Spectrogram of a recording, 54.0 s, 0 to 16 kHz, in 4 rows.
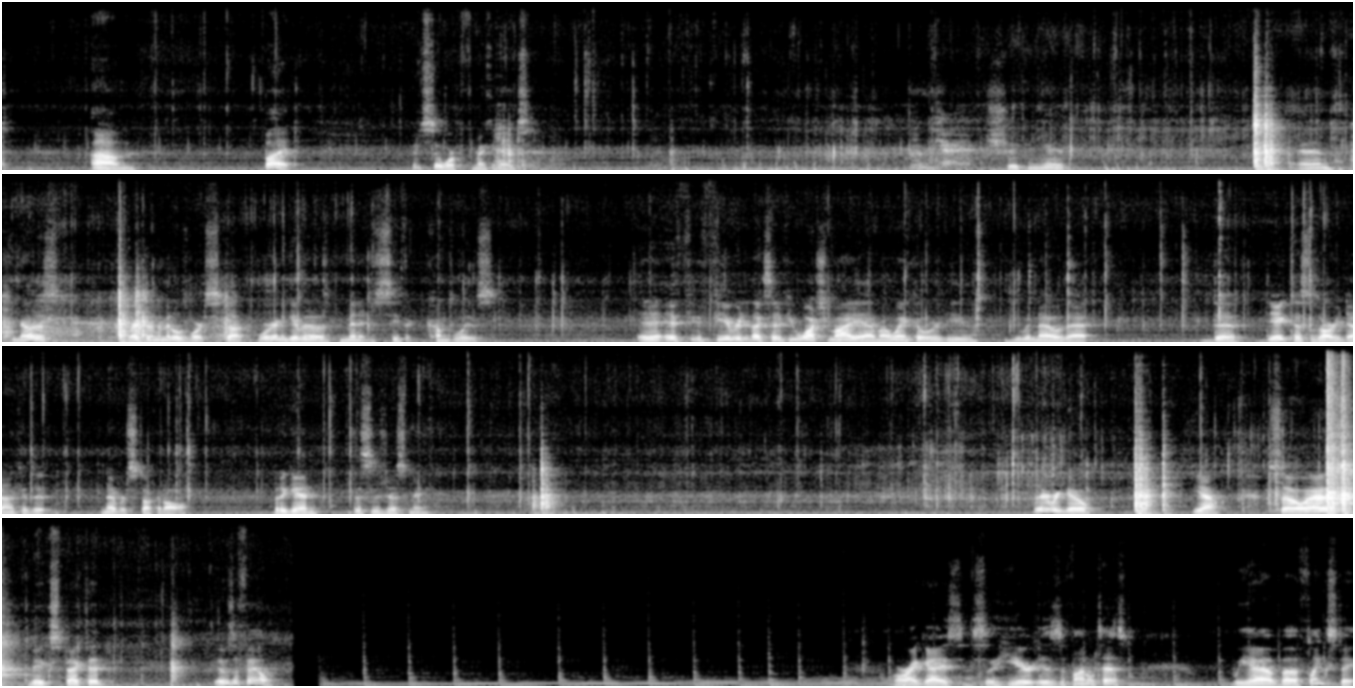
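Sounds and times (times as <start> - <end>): egg sizzling in pan: 0.0 - 43.5, 49.0 - 54.0
pan knocking on burner: 12.5 - 12.9
skillet clanking on stove grate: 12.5 - 15.9, 32.3 - 32.7, 38.3 - 38.8, 40.2 - 40.9.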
